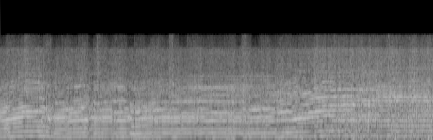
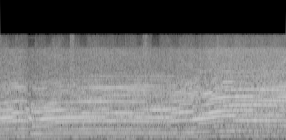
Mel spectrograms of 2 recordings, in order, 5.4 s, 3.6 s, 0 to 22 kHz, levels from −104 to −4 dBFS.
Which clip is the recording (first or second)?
second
